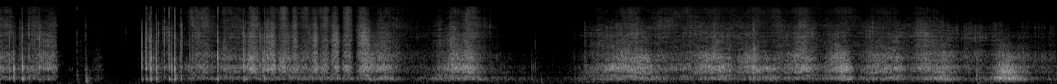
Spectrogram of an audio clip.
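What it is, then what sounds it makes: Cloth-bound hardcover book. Long matte dark nails scratch and tap the cover of a single red cloth-covered hardcover book with a solid paper block inside, standing upright on a wooden table. Dry, rasping scratches and rubs with quick taps run almost continuously, with brief pauses near one and five seconds. The sound sits in the mids with a bright, airy texture and no low end.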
